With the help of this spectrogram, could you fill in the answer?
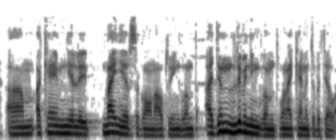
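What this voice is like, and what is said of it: Bulgarian accent. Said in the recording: “what my accent is, I'm from Bulgaria”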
